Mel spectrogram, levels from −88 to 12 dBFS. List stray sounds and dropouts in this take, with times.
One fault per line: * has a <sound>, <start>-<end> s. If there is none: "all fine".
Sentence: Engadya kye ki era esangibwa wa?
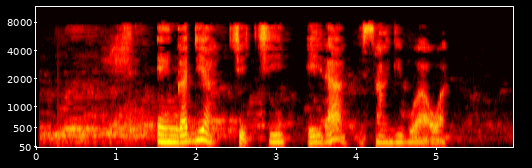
all fine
